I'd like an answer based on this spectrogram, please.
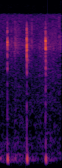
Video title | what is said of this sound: Ceramics - closed forms | it sounds hollow. Because, of course, it is.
